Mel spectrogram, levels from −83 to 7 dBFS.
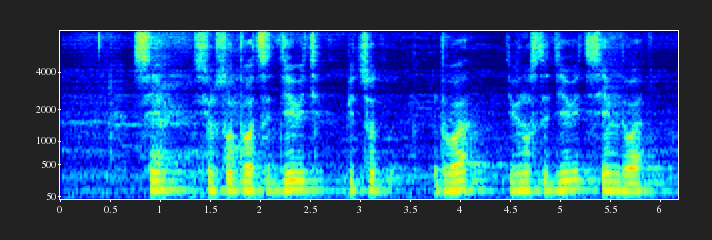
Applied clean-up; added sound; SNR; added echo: none; none; none; reverberation time 0.9 s.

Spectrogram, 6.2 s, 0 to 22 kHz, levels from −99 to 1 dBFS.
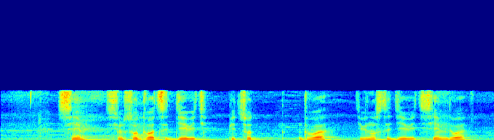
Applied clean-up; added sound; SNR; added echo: none; none; none; none.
